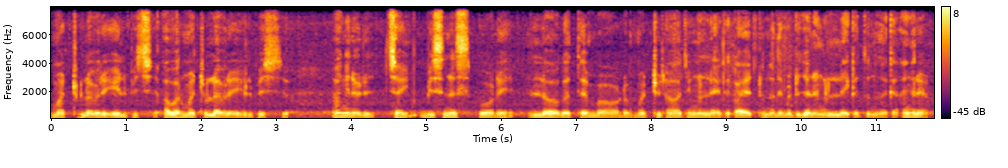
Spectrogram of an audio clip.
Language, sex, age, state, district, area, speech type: Malayalam, male, 18-30, Kerala, Kozhikode, rural, spontaneous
